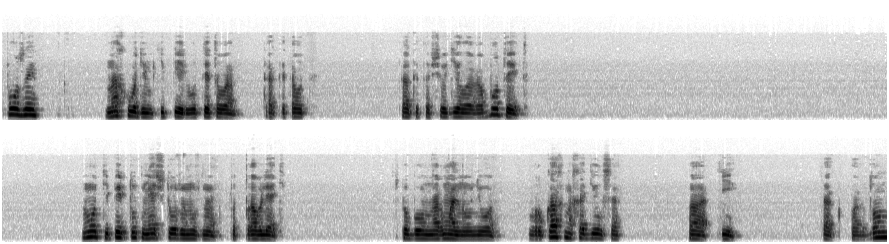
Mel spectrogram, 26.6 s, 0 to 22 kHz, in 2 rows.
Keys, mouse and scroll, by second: 0.1 scroll up 2, 0.3 shift+middle click, 1.1-2.3 scroll up 2, 5.3 click, 19.2-22.2 scroll down 2, 23.8 a, 24.1 i.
